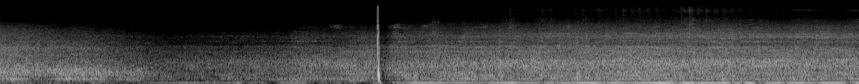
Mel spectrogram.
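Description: Train running through a rail yard some distance off, a steady even noise that fades briefly and then builds again, under a low rumble. A single sharp click, the loudest moment, sounds about four seconds in.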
